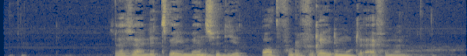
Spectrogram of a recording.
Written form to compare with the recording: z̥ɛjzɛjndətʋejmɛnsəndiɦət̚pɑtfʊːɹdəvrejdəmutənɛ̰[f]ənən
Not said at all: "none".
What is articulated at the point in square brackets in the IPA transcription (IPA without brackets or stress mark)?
f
